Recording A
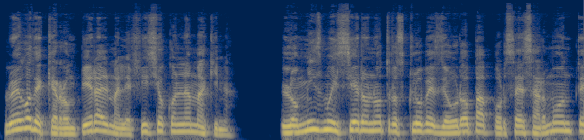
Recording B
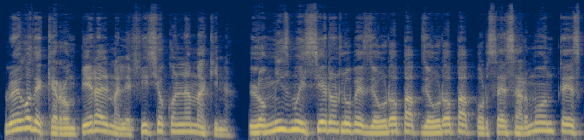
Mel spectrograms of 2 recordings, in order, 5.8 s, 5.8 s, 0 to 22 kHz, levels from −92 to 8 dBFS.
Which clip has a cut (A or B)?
B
